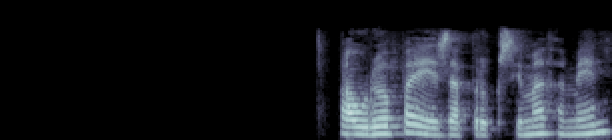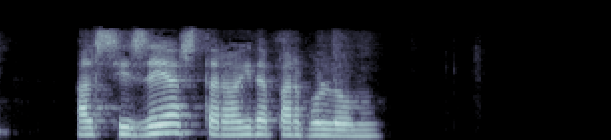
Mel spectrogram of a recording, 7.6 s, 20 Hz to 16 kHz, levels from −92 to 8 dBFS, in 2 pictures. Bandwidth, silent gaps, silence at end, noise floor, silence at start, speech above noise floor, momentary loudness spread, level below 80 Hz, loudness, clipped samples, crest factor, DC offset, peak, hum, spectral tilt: 7.6 kHz; none; 1.45 s; -81 dBFS; 2.1 s; 64 dB; 9 LU; -62 dBFS; -18 LUFS; under 0.1%; 18 dB; under 0.1%; -2 dBFS; none; -5 dB/octave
